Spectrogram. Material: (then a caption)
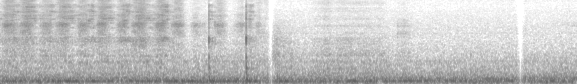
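Plastic film. A stylus tip is dragged in drawing strokes across a glass iPad screen fitted with a matte, paper-like plastic screen protector, while a hand rests near the surface. Quick, rhythmic scratchy strokes with a bright, papery rasp are followed by two light taps, then softer, steady scratching over a low, constant hum.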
